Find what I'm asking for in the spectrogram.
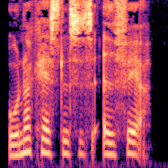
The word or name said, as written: underkastelsesadfærd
